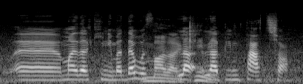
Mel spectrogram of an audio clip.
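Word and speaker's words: Maidalchini: the woman Madacci, Olimpia Madacci. Am I pronouncing the last name right? Donna Olimpia Madalchini, but that was La Pimpaccia.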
